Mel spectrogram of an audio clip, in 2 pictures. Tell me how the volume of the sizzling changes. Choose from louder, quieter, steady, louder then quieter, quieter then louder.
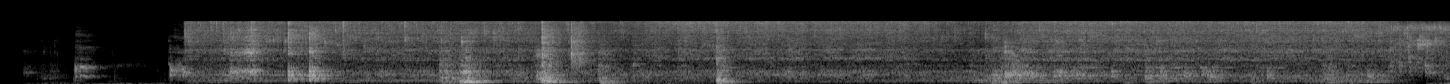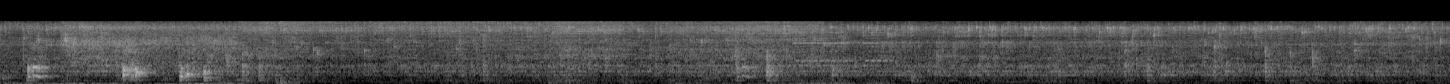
steady.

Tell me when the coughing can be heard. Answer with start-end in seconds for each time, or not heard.
0.2-2.0, 14.2-16.9, 21.4-23.0.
